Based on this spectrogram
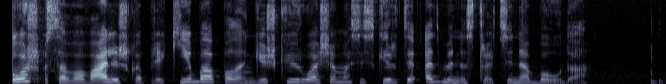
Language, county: Lithuanian, Vilnius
